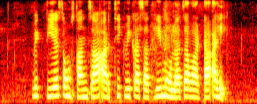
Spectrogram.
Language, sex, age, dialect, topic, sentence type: Marathi, female, 18-24, Standard Marathi, banking, statement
